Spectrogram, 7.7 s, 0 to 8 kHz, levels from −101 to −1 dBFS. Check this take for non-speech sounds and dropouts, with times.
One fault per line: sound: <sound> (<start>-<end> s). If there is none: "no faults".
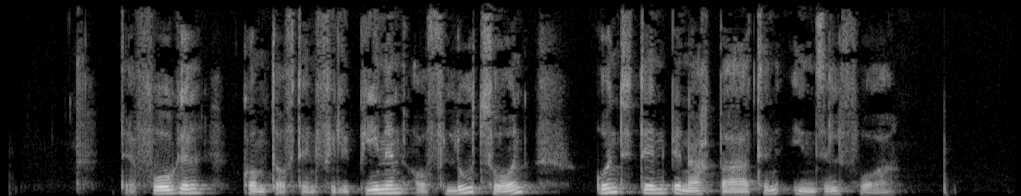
no faults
